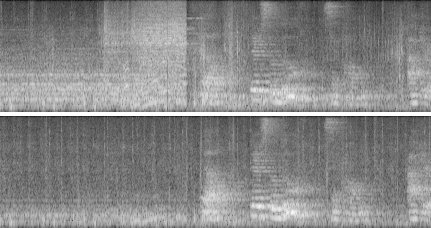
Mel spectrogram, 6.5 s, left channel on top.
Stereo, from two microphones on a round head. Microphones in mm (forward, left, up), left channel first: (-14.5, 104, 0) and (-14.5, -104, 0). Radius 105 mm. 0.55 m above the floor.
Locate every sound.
3.0 s a woman speaking: centre (ahead or behind), 1.6 m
